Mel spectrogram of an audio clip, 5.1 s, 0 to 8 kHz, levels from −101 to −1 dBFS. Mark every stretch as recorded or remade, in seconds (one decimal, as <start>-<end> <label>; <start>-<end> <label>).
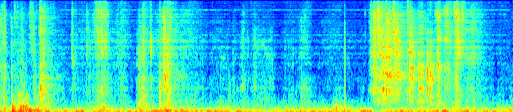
0.0-0.6 recorded; 0.6-3.7 remade; 3.7-4.3 recorded; 4.3-5.1 remade

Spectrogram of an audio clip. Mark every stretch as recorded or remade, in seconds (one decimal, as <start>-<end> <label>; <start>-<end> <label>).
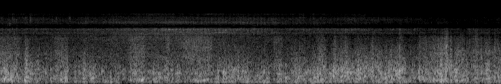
0.0-5.0 recorded

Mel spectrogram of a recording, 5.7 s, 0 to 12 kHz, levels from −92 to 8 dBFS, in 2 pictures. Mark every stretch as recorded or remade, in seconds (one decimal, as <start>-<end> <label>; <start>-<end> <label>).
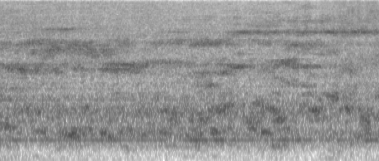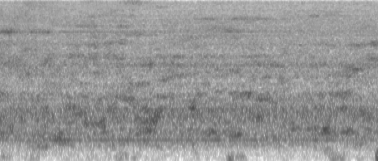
0.0-2.5 recorded; 2.5-3.3 remade; 3.3-5.7 recorded

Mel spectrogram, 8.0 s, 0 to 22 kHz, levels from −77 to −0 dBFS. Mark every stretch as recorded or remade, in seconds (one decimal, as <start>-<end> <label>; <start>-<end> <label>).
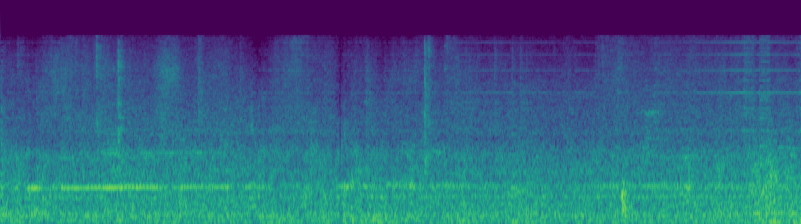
0.0-0.6 remade; 0.6-2.5 recorded; 2.5-4.2 remade; 4.2-8.0 recorded

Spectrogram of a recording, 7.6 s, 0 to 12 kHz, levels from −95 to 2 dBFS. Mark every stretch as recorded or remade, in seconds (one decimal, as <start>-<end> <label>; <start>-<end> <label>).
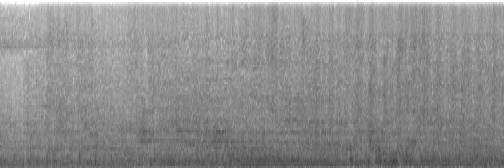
0.0-0.7 recorded; 0.7-1.4 remade; 1.4-1.9 recorded; 1.9-2.4 remade; 2.4-5.1 recorded; 5.1-6.3 remade; 6.3-7.6 recorded

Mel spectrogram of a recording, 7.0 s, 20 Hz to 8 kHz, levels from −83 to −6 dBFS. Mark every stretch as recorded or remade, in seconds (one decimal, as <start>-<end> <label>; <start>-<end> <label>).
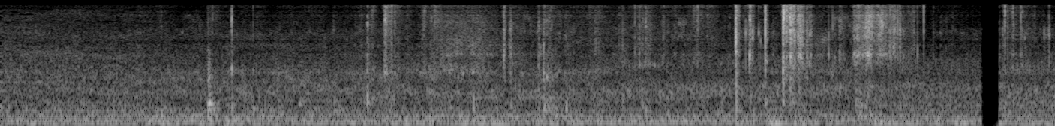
0.0-0.9 recorded; 0.9-7.0 remade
